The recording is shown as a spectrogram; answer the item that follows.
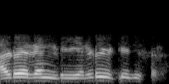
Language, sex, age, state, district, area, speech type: Kannada, male, 60+, Karnataka, Kodagu, rural, conversation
